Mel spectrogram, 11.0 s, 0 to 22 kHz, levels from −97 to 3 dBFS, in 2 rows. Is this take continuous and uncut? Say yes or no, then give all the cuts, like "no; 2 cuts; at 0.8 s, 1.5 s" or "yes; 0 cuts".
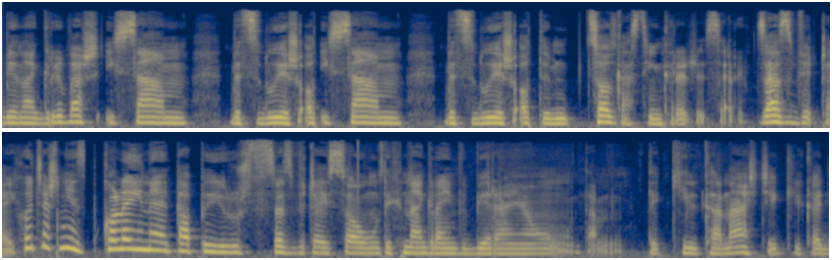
no; 6 cuts; at 2.1 s, 4.1 s, 5.0 s, 6.1 s, 8.0 s, 9.7 s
